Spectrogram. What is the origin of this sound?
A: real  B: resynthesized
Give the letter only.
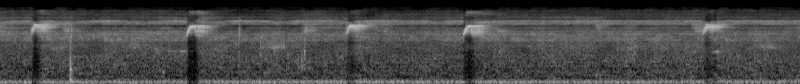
B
